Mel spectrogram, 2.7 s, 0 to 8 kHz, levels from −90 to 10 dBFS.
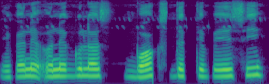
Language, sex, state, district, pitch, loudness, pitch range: Bengali, male, Assam, Hailakandi, 195 Hz, -17 LUFS, 190-200 Hz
